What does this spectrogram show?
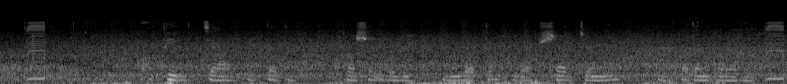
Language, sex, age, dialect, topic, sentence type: Bengali, female, 41-45, Standard Colloquial, agriculture, statement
